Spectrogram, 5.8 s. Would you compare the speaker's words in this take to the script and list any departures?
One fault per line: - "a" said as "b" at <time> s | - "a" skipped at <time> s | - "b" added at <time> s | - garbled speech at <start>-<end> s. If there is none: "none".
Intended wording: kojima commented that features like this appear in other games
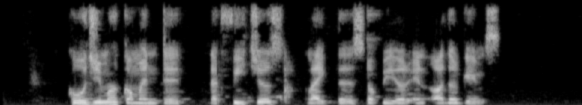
none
